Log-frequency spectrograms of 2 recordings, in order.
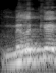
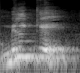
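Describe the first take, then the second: First: A short vowel separates the l and k. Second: The l joins the k with no vowel. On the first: The speaker calls it wrong. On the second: The speaker calls it right.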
